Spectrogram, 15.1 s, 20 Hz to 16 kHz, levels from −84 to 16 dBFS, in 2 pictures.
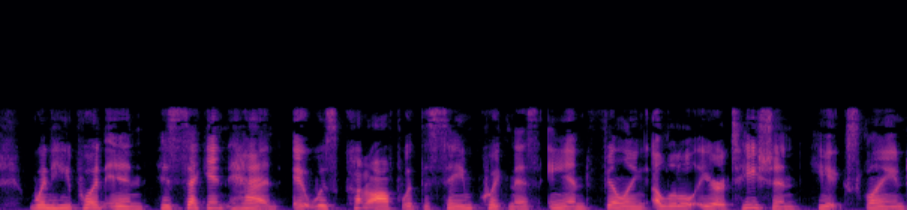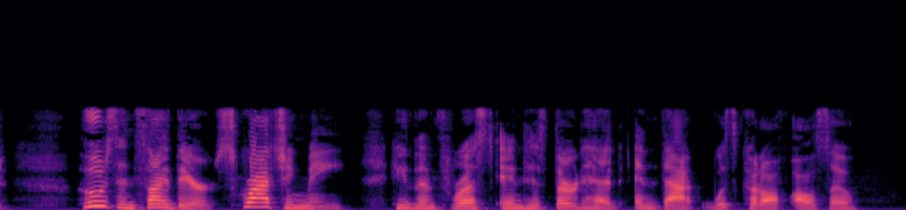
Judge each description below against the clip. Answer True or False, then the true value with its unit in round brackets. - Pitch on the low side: False (190 Hz)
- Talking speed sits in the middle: True (160 wpm)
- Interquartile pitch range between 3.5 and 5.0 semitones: False (3.0 semitones)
